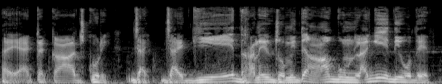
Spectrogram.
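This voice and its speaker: A man's voice: fairly low pitch, fairly bright tone. A man voicing a greedy, spiteful neighbour in a Bengali cartoon, wheedling and blustering. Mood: scheming, vengeful. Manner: whiny, wheedling, blustering, drawn-out interjections. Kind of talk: Bengali fairy tale cartoon dubbing. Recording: music under the voice.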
